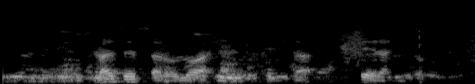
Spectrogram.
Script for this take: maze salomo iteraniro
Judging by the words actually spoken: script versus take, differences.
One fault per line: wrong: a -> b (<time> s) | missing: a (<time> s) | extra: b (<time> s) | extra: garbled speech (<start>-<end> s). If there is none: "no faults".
extra: ahindukirira (2.0 s)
